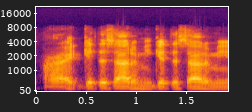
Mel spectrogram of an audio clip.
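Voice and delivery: ordinary talk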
